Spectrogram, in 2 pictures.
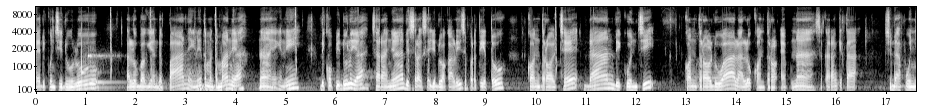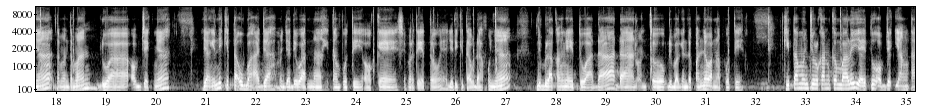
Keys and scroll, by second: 0.4 ctrl+2, 3.3 ctrl+alt+2, 4.9 ctrl+z, 5.8 ctrl+z, 8.6 ctrl+z, 9.9 ctrl+c, 13.4 ctrl+2, 14.6 ctrl+f, 16.7 ctrl+shift+], 19.0 ctrl+z, 21.2 d, 29.3 ctrl+z, 31.4 space, 32.6 ctrl+alt+3.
